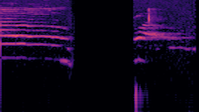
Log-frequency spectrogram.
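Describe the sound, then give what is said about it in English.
A cat meows twice, loud, each call a drawn-out harmonic wail separated by a second of silence, with no talking. “You fucking cat.”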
